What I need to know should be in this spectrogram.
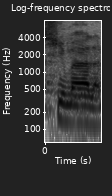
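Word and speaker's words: شِمال: Yaminan syimalan itu juga zarf. Jadi di dalam bahasa Arab ada syimal, ada syamal. Hati-hati. Syimal itu artinya kiri. Syamal hah utara.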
